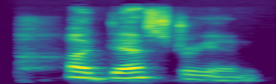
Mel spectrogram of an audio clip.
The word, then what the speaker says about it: pedestrian: happens when it becomes pedestrian okay now it's schwad the e is a sound pedestrian and in the word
